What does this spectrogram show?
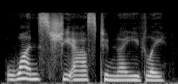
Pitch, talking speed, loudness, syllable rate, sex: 210 Hz, 170 wpm, -15 LUFS, 5.0 syllables/s, female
